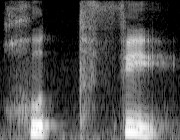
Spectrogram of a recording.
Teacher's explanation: we would carry the rounding of that u forward to the rest of the vowels in that word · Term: rounding harmony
